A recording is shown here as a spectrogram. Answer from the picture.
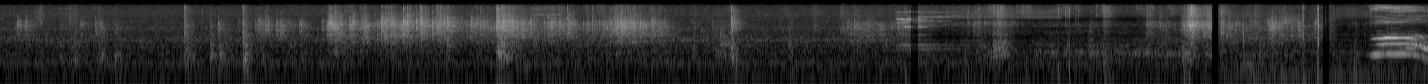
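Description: Plastic toys knocking and rattling as a toddler rummages through the plastic bins of a toy organizer, in scattered light knocks and rustles. A brief electronic tone sounds about nine seconds in.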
